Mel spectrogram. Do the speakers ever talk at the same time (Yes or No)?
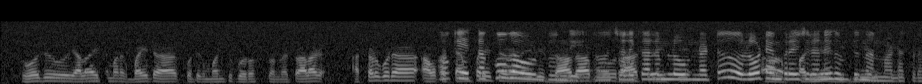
Yes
